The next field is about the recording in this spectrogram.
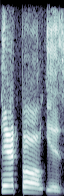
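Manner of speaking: half-hearted frog puppet impression. Calling a home run at a baseball game, do a half-assed Kermit the Frog impression. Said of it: "my really half-assed impression of Kermit the Frog".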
